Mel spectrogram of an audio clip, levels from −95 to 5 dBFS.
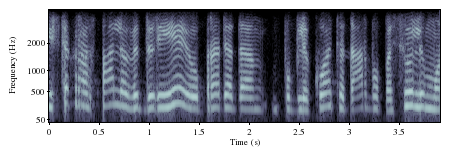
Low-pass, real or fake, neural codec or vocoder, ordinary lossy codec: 3.6 kHz; real; none; Opus, 16 kbps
